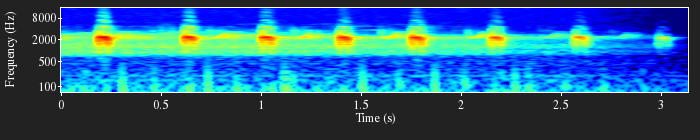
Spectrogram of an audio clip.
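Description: A White-backed woodpecker gives eight short, sharp, mid-pitched notes, about two or three a second, the last ones softer and more spaced out.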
